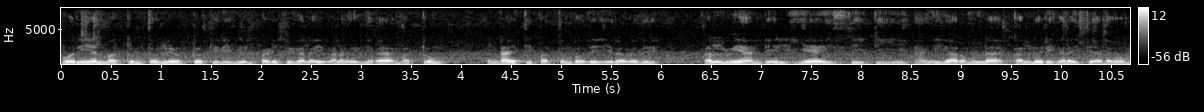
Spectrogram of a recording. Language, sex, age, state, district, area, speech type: Tamil, male, 18-30, Tamil Nadu, Viluppuram, rural, read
